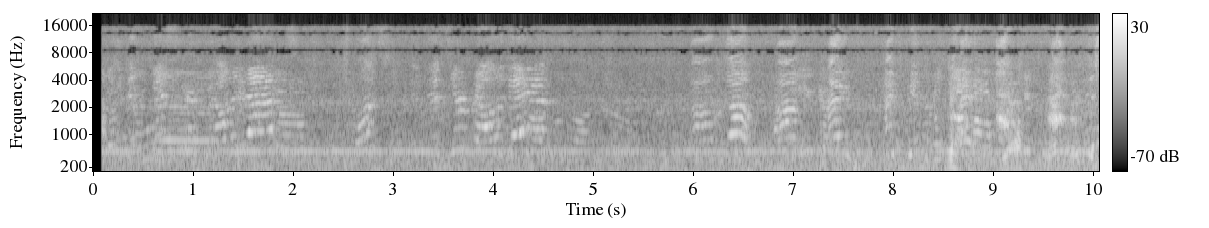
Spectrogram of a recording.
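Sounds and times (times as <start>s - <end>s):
steady hum: 0.1s - 10.0s.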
